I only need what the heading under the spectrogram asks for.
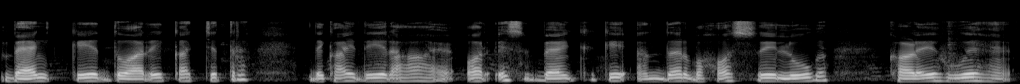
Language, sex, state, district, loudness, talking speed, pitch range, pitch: Hindi, male, Uttar Pradesh, Jalaun, -21 LUFS, 120 wpm, 150-185 Hz, 155 Hz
